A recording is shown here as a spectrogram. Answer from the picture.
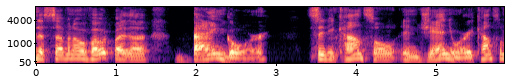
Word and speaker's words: Bangor: That's not how it's spelled there. It's not. No, it is too bangor.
